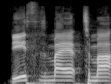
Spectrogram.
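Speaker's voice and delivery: poor put-on Australian accent. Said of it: "I don't do a very".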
